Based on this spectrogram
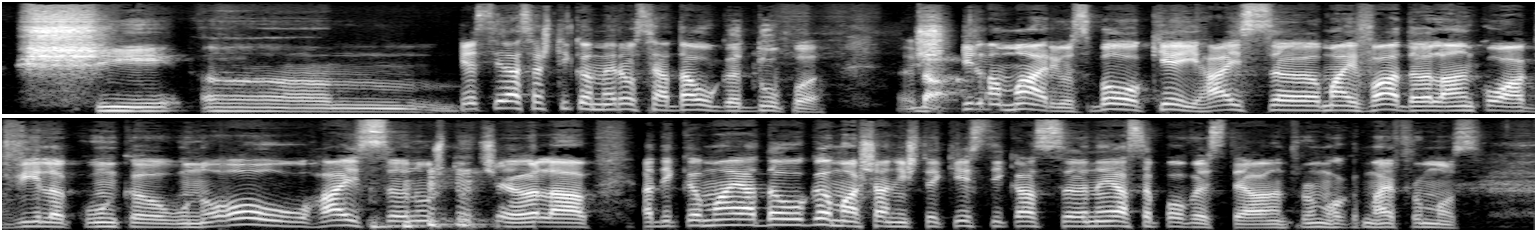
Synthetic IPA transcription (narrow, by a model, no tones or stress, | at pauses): ʃiə | kʲe̞st̪iːleast̪jaʃt̪ikəme̞ɾewsead̪auɡəd̪upə̰ | dʃiḁilamaɾiusbəo̞kʲe̞jɦajsəmajvad̪əəlaɨŋkəoaɡviləkuɨŋkəunowɦajsənuʃt̪iut͡ʃe̞əlaad̪ikəmajad̪əuɡəmaʃaniʃt̪e̞kʲe̞st̪ijkasənejasəpo̞ve̞st̪eaɨnt̪ɾunmokd̪majfɾumo̞s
